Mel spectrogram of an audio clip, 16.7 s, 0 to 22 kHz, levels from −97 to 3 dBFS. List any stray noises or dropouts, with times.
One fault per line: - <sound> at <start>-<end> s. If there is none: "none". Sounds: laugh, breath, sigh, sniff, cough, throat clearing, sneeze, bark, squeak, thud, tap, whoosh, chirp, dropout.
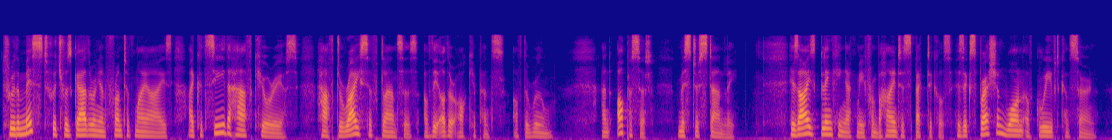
none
